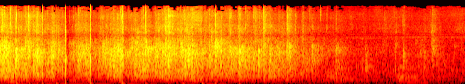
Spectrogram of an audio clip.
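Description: Audience applause, many hands clapping together, loud at first and then thinning out into a few scattered claps and dying away over the last two seconds.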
